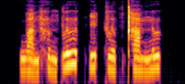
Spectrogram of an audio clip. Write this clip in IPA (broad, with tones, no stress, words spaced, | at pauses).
wa˩˦nhɯ˨˩ŋplɯː˥˩t̚ ʔi˦˥t̚klɯ˨˩k̚tʰa˧m nɯ˥˩k̚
